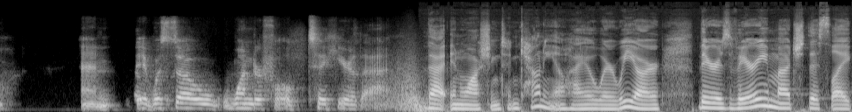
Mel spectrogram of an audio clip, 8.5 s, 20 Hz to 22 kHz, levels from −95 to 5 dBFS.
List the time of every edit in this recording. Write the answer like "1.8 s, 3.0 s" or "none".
4.1 s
